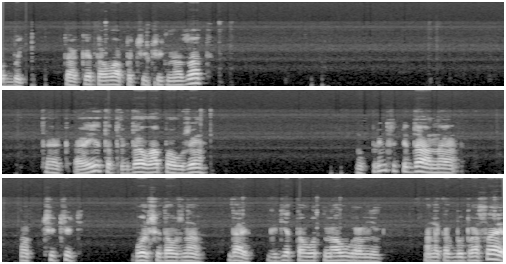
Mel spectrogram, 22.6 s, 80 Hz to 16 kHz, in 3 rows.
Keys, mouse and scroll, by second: 0.5 g, 1.5 click, 2.1 r, 3.4 click, 4.6 g, 6.5 click, 7.7-9.3 middle drag, 10.3-11.7 drag, 12.4 g, 15.0 click, 15.3-17.4 middle drag, 18.7 scroll up 1, 18.8-19.9 middle drag, 20.1-22.5 middle drag.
